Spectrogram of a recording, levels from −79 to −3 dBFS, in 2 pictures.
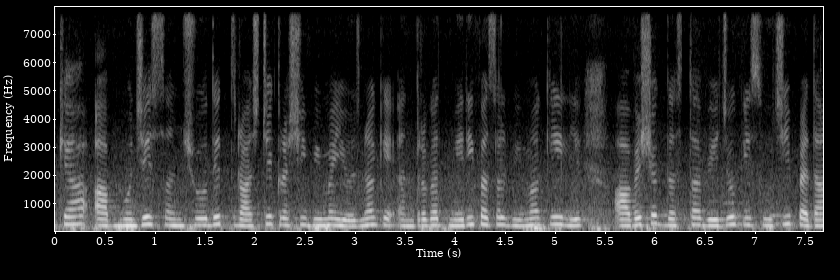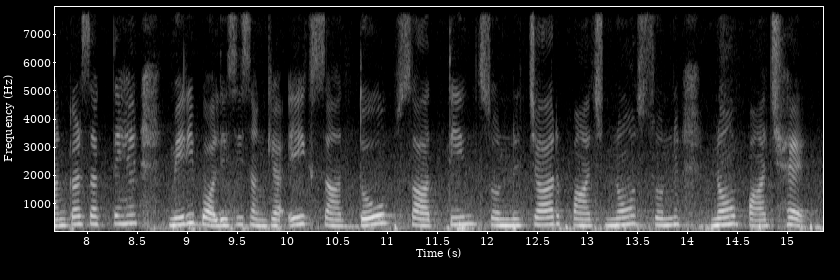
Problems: none marked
